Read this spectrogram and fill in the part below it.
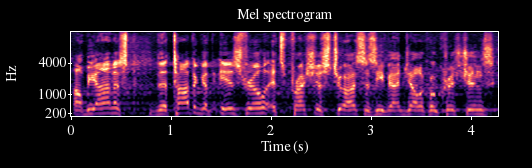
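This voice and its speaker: A man's voice: high-pitched, steady tone, fairly quick, sharp tone. A man preaching an emphatic sermon as pastor, reading quotes aloud from the pulpit. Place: large church sanctuary. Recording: long hall reverb.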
